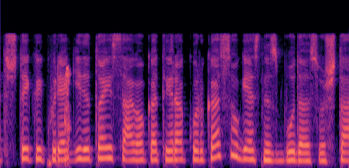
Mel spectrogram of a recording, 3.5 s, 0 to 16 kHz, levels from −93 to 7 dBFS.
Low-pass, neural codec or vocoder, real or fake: 7.2 kHz; none; real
